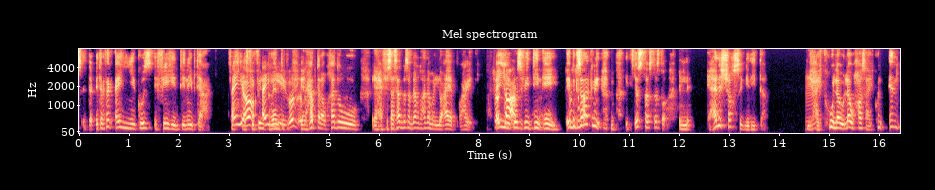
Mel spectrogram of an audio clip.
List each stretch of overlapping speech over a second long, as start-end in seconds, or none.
3.1-4.8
